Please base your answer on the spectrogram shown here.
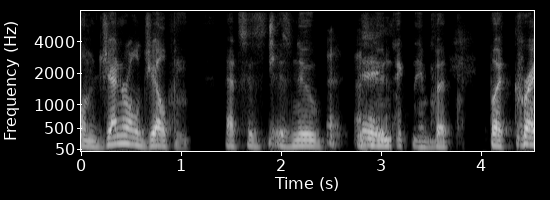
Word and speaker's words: Gelpi: And he says no, it's a soft G, like in general. So I'll call him General Gelpi.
